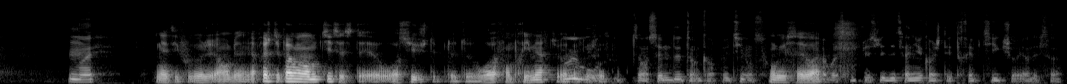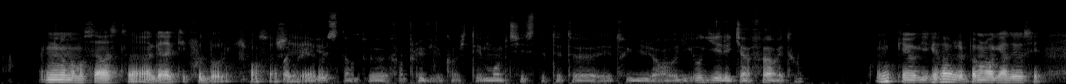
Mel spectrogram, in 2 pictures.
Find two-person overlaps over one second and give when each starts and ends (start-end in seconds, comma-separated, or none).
none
